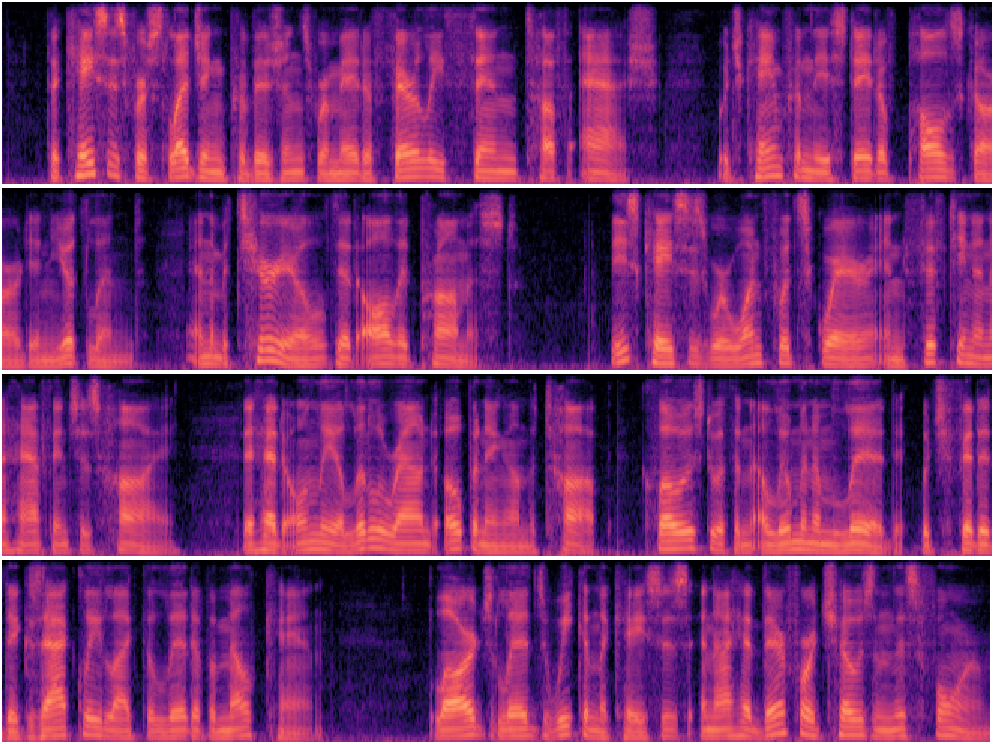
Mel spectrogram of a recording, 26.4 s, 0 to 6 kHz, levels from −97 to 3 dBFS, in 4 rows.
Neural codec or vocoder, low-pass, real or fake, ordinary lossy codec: none; 5.4 kHz; real; Opus, 32 kbps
